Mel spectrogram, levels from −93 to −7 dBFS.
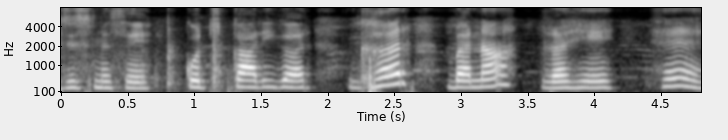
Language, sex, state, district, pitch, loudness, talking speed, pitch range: Hindi, female, Madhya Pradesh, Dhar, 230 Hz, -17 LUFS, 100 wpm, 220-255 Hz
